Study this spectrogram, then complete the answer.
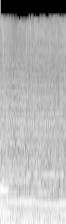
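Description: Steady rain falls on a fishing pond, a dense, even hiss of drops close by with no breaks and no voices.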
